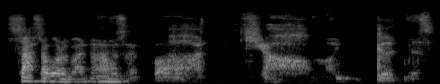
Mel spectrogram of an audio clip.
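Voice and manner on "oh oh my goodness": whispered, slow and pained; hungover whisper. Retold or imitated. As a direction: breathe it out like your head is splitting.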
